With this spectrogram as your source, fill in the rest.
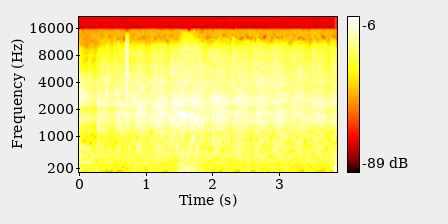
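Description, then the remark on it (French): An audience applauds steadily, a dense wash of many hands clapping at an even, fairly soft level throughout, with no voices on top. “On peut applaudir”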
